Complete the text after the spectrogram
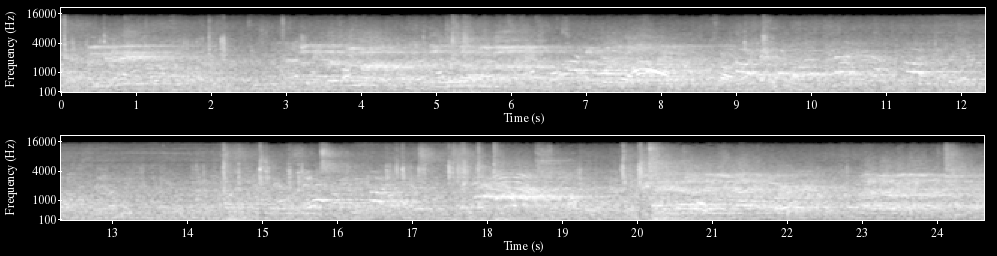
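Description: A seated crowd murmurs and calls out around an indoor arena.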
